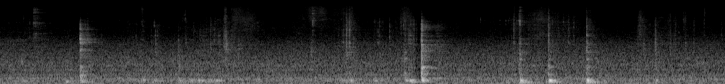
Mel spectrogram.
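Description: Fork and spoon tapping and scraping against a plate while picking apart crispy fried fish. There are scattered light clicks, a sharp click about four seconds in, and three dull knocks soon after.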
